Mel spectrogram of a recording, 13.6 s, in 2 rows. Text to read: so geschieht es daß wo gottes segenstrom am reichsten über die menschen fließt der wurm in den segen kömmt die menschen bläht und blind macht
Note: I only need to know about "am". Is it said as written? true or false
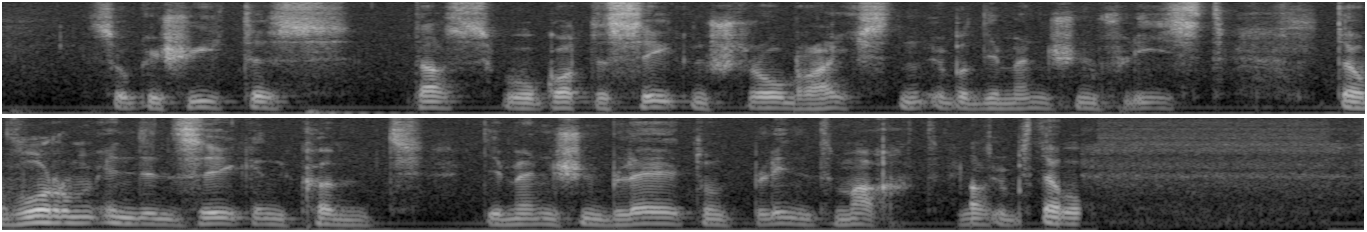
false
